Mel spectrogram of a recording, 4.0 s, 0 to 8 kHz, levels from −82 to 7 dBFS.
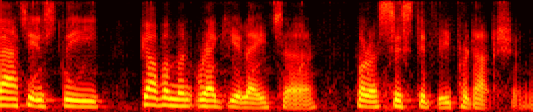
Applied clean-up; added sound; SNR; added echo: neural separator model SepFormer DNS4.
